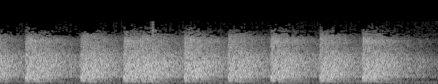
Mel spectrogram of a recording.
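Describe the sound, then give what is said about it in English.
Gunshots from a gun in a radio drama, nine loud sharp cracks fired at a steady rhythm about half a second apart, each with a short decaying tail, with no voices. “The masked man was only a few feet away, firing at something or someone below him.”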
